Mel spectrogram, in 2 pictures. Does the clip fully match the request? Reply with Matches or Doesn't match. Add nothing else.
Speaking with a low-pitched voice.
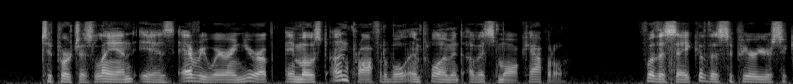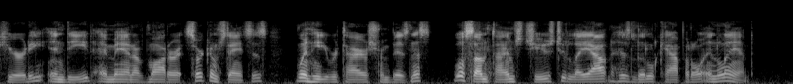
Matches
